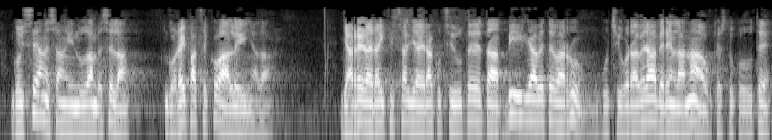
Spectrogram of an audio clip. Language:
Basque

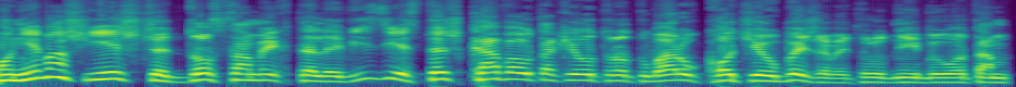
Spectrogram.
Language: Polish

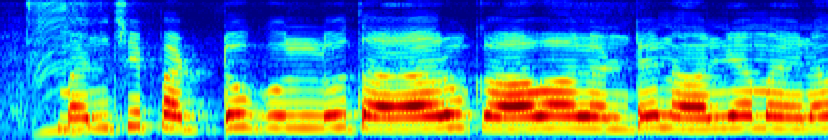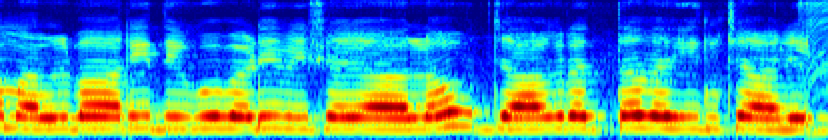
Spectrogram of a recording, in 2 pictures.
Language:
Telugu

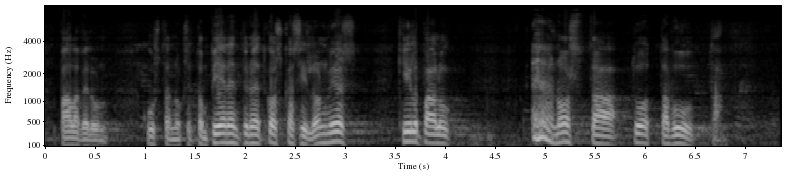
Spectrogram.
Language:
Finnish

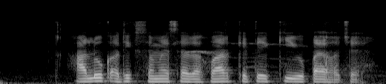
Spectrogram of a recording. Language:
Magahi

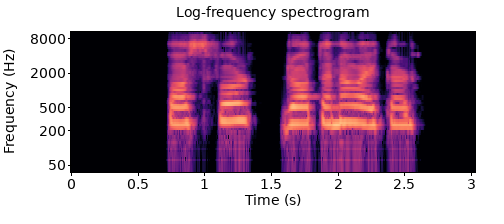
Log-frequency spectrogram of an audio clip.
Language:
Pashto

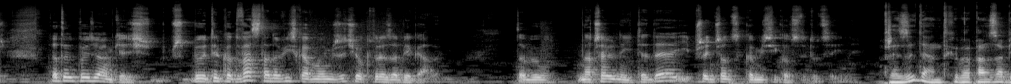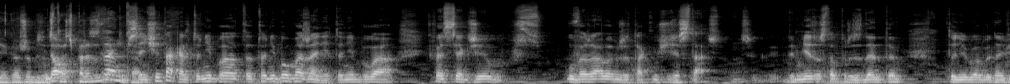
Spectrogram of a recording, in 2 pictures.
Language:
Polish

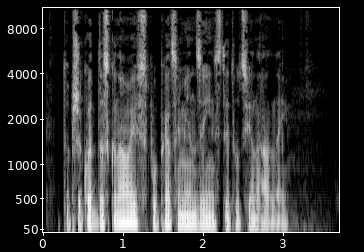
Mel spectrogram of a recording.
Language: Polish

